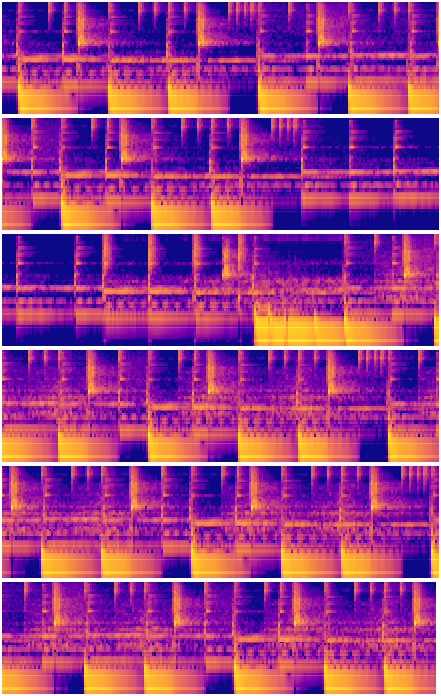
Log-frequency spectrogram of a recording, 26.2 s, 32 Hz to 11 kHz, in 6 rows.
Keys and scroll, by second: 1.2 0, 1.4 ., 3.7 0, 4.1 7, 4.7 Return, 6.8 ctrl+i, 13.6 alt+a.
